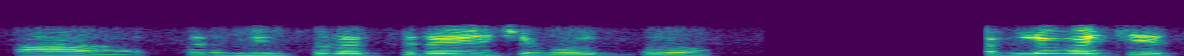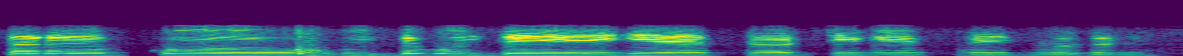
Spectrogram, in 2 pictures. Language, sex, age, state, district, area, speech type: Marathi, male, 45-60, Maharashtra, Nanded, rural, conversation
